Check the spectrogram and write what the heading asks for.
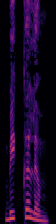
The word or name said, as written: ಬಿಕ್ಕಲಂ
